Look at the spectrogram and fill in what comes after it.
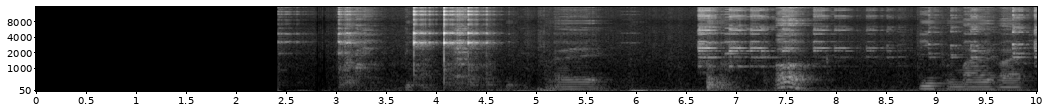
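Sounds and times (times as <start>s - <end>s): forks scraping on plates: 2.4s - 4.8s.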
